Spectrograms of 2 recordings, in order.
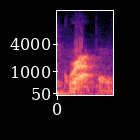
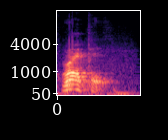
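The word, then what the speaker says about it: graupel: time I encountered grapple which I think I was mispronouncing as grapple but gruple never seen before um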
